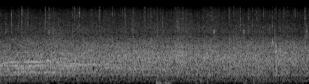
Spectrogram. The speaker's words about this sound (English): University of Oregon football team is a dear to your heart. Sure. Yeah, you can applaud.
